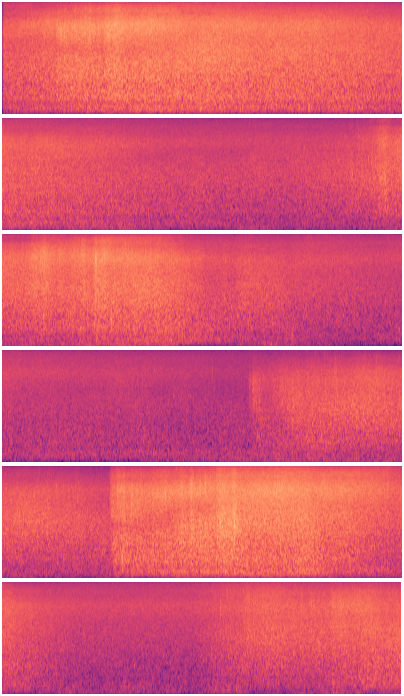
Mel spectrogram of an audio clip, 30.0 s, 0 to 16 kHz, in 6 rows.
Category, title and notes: Soundscapes > Nature
beach-day-medium waves-medium wind 1
Recorded on a semi-quiet beach on a sunny winter day. There's a road nearby, a bit of traffic might be heard.
beach, ocean, shore, waves, wind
